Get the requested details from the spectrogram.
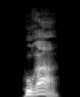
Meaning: hooray
- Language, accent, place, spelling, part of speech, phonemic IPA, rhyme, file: German, Germany, Berlin, hurra, interjection, /hʊˈraː/, -aː, De-hurra.ogg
